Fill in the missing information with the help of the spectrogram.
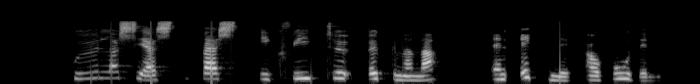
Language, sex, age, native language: Icelandic, female, 30-39, Icelandic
